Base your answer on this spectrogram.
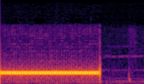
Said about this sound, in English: Okay, yeah, I accidentally called that one with Skype.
